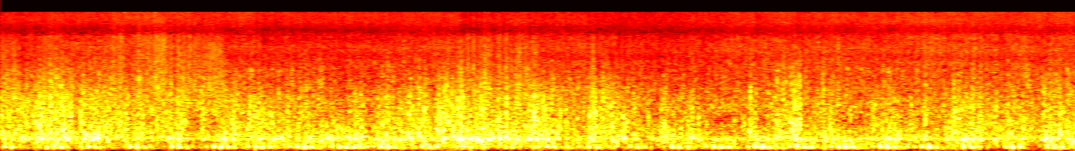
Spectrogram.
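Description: Wind buffeting the microphone on the deck of a fishing trawler, over a steady engine drone and the rush of rough sea.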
